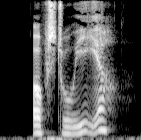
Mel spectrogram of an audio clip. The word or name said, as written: obstruere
